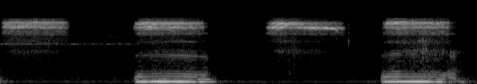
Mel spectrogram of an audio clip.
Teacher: La S y la Z son sonidos alveolares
